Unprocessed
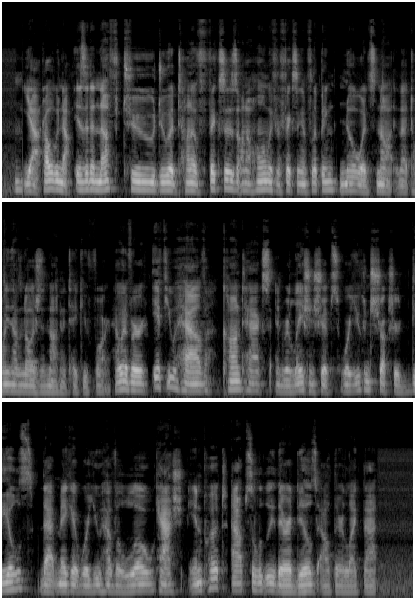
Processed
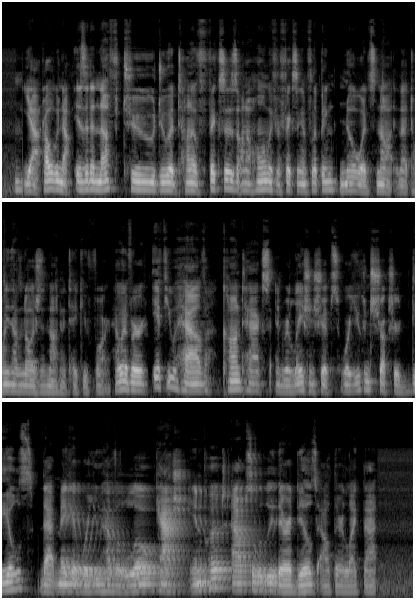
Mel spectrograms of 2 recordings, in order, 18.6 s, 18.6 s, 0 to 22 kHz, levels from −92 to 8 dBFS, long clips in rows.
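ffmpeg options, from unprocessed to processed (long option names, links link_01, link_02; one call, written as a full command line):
ffmpeg -i in.wav -filter_complex "[0:a]asettb=1/sr,asplit=3[link_01][link_02][link_03];[link_01]atrim=end=10.474[link_04];[link_02]atrim=start=10.47:end=11.03,asetpts=PTS-STARTPTS,afade=type=in:duration=0.004:curve=qsin,afade=type=out:start_time=0.556:duration=0.004:curve=qsin,highshelf=frequency=5200:gain=-5.5[link_05];[link_03]atrim=start=11.026[link_06];[link_04][link_05]acrossfade=duration=0.004:curve1=hsin:curve2=qsin[link_07];[link_07][link_06]acrossfade=duration=0.004:curve1=qsin:curve2=hsin,asettb=1/sr,asplit=3[link_08][link_09][link_10];[link_08]atrim=end=13.244[link_11];[link_09]atrim=start=13.24:end=16.52,asetpts=PTS-STARTPTS,afade=type=in:duration=0.004:curve=qsin,afade=type=out:start_time=3.276:duration=0.004:curve=qsin,asplit=2[link_12][link_13];[link_13]adelay=73,lowpass=frequency=3200:poles=1,volume=-5dB,asplit=2[link_14][link_15];[link_15]adelay=73,lowpass=frequency=3200:poles=1,volume=0.52,asplit=2[link_16][link_17];[link_17]adelay=73,lowpass=frequency=3200:poles=1,volume=0.52,asplit=2[link_18][link_19];[link_19]adelay=73,lowpass=frequency=3200:poles=1,volume=0.52,asplit=2[link_20][link_21];[link_21]adelay=73,lowpass=frequency=3200:poles=1,volume=0.52,asplit=2[link_22][link_23];[link_23]adelay=73,lowpass=frequency=3200:poles=1,volume=0.52,asplit=2[link_24][link_25];[link_25]adelay=73,lowpass=frequency=3200:poles=1,volume=0.52[link_26];[link_12][link_14][link_16][link_18][link_20][link_22][link_24][link_26]amix=inputs=8:normalize=0,atrim=end_sample=144648[link_27];[link_10]atrim=start=16.516[link_28];[link_11][link_27]acrossfade=duration=0.004:curve1=hsin:curve2=qsin[link_29];[link_29][link_28]acrossfade=duration=0.004:curve1=qsin:curve2=hsin" out.wav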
